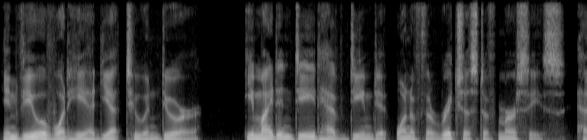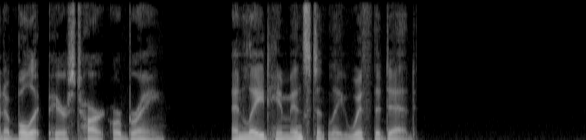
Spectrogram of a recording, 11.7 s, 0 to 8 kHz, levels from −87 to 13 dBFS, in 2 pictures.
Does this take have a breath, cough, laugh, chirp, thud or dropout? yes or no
no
